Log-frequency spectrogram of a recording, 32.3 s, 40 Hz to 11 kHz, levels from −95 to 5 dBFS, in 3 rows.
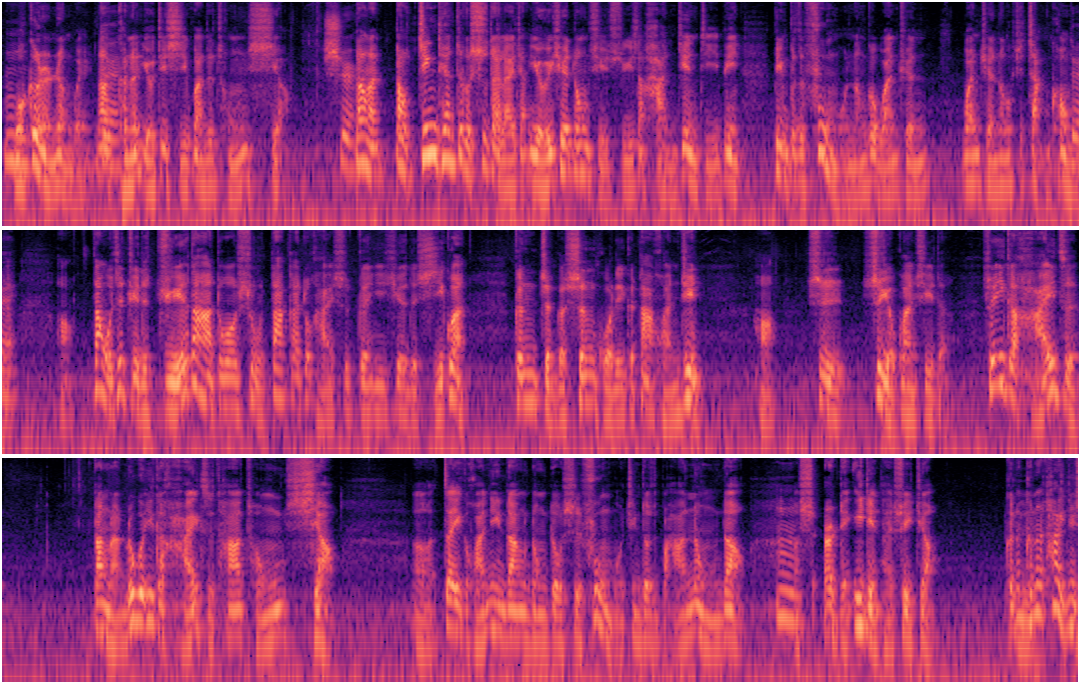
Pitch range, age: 100-125 Hz, 50-69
